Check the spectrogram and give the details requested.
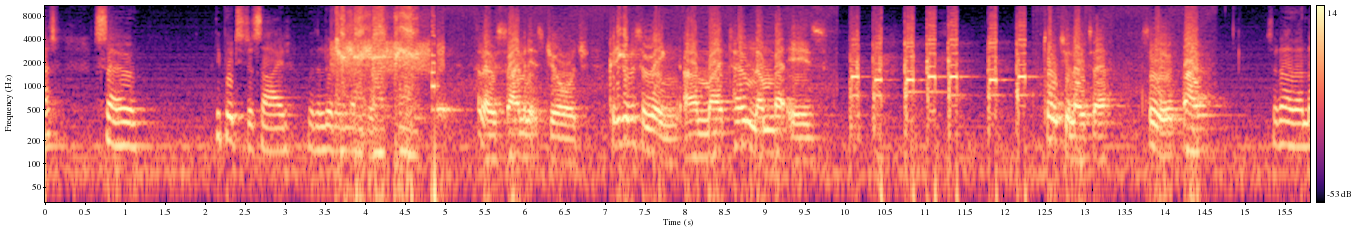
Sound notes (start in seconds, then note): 3.7 voiceover; 10.0 electronic beeping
